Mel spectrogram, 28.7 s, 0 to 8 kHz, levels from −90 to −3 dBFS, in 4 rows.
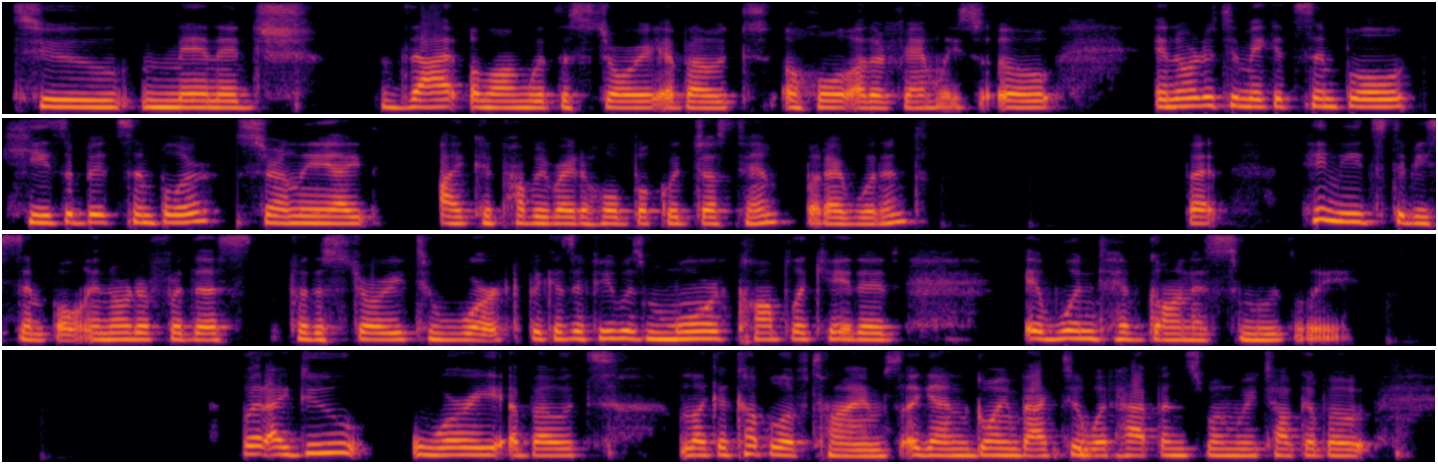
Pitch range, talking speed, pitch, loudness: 175-200 Hz, 180 wpm, 185 Hz, -29 LUFS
